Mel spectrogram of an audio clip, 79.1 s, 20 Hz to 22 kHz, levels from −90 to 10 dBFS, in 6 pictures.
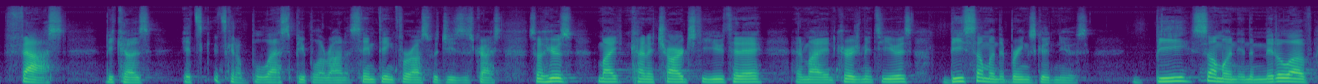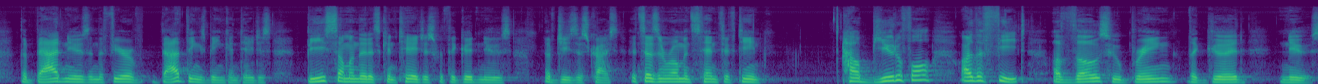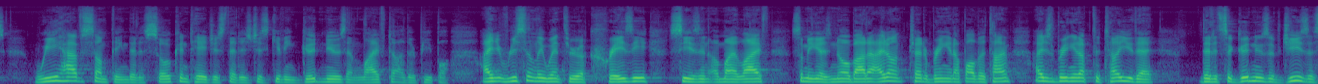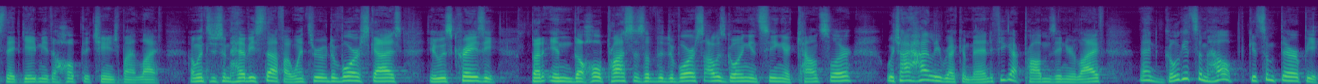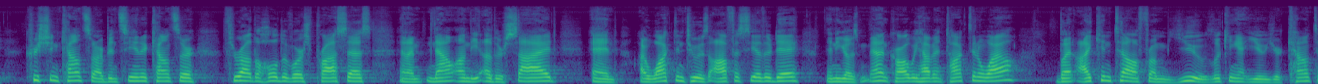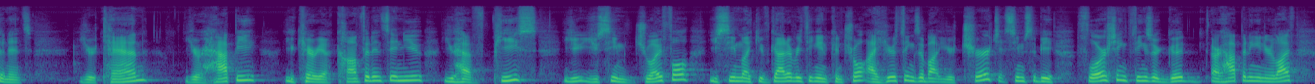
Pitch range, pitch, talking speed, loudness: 130-170 Hz, 150 Hz, 225 wpm, -21 LUFS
